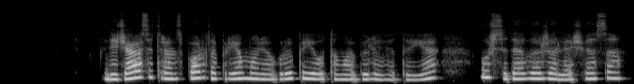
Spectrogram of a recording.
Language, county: Lithuanian, Klaipėda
